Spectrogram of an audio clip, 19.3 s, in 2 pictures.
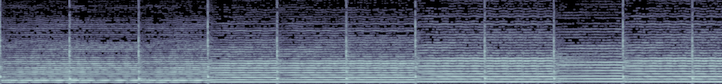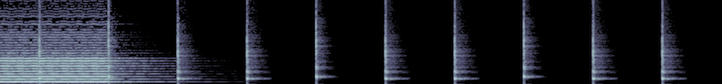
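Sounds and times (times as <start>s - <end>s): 
viola: 0.0s - 12.0s.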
